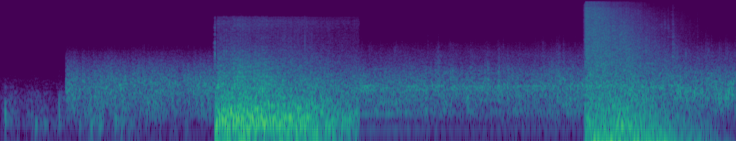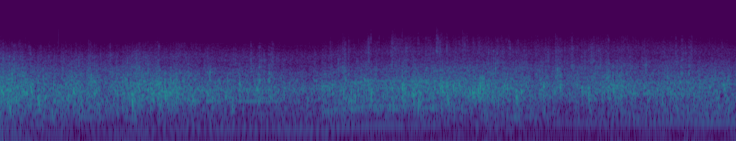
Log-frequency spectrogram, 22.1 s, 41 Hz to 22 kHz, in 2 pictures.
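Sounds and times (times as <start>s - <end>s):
loud explosion boom: 8.8s - 10.9s.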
